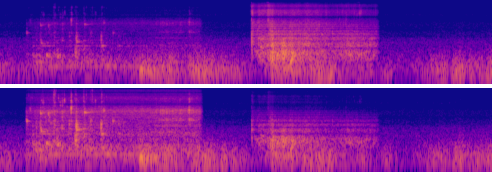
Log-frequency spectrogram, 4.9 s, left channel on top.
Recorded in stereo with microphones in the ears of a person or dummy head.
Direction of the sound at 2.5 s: 55° left (ahead or behind).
